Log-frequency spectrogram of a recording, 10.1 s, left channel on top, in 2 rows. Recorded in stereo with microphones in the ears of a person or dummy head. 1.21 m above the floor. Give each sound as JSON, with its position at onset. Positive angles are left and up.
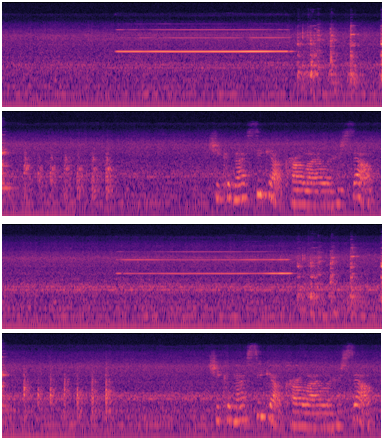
{"t": 1.5, "sound": "a flute", "side_deg": 65, "distance_m": 3.5}
{"t": 3.9, "sound": "dishes clattering", "side_deg": 25, "distance_m": 3.0}
{"t": 5.3, "sound": "knocking", "side_deg": -55, "distance_m": 3.0}
{"t": 7.8, "sound": "a woman speaking", "side_deg": 0, "distance_m": 2.5}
